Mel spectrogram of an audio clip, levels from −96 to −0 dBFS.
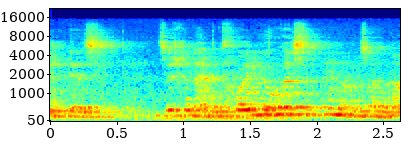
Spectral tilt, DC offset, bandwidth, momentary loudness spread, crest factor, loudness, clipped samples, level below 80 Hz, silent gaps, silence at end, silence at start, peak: -5 dB/octave; under 0.1%; 15 kHz; 11 LU; 16 dB; -17 LUFS; under 0.1%; -52 dBFS; none; 0 s; 0 s; -2 dBFS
